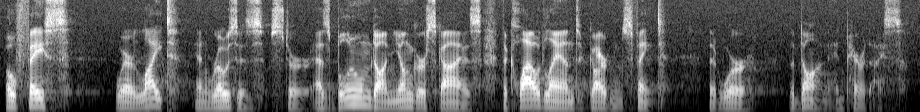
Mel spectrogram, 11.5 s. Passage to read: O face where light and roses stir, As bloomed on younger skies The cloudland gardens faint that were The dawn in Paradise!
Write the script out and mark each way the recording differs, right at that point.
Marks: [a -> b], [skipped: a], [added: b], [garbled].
O face where light and roses stir, As bloomed on younger skies The cloudland gardens faint that were The dawn in Paradise!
